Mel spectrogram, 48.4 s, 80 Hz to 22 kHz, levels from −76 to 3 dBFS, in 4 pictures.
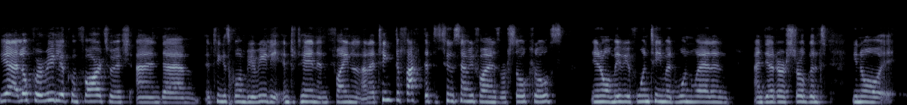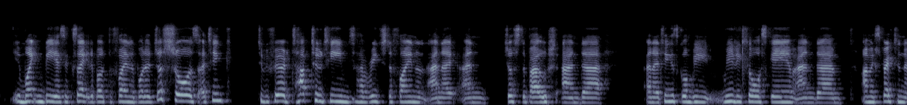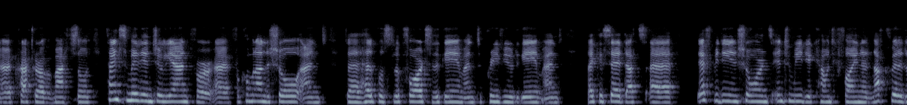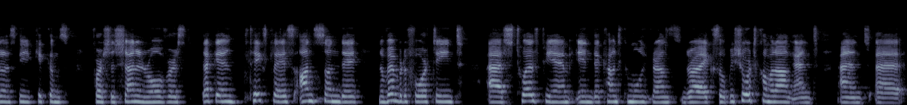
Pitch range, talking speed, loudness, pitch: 195-220 Hz, 210 wpm, -28 LUFS, 205 Hz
